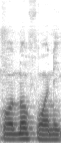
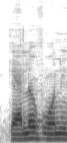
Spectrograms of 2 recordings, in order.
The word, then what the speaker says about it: colophony: Drug that is द कोलोफोनी के नाम से जाना जाता है। यहां पे स्पेलिंग में मिस्टेक है कैलोफोनी नहीं है। कोलोफोनी है तो इसको चेक कर लेना।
